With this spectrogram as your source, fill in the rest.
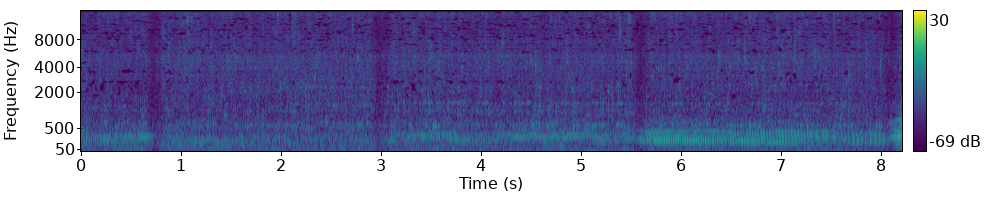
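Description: Water pours from a hose and splashes into a tank.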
